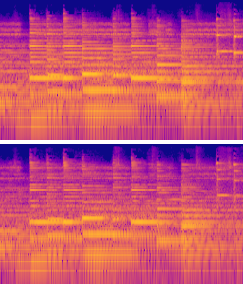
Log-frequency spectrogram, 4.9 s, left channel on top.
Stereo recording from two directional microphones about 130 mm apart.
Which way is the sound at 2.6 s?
5° right (ahead or behind).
